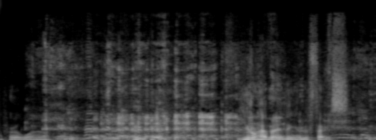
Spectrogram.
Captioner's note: laughter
